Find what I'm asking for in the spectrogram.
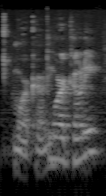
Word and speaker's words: Morricone: Morricone has done several compositions for Tarantino's film, but it was never original.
